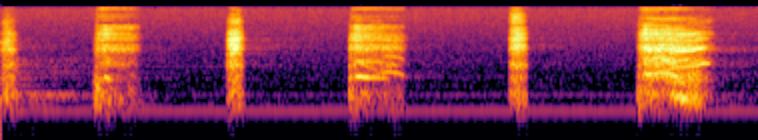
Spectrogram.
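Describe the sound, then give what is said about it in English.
Shallow, labored breathing demonstrated by a speaker: three strained, raspy gasping inhales, each followed by a short sharp exhale, in an uneven rhythm over a faint steady hum. “Try breathing shallow for hours on end.”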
